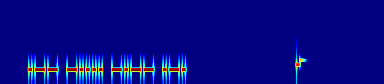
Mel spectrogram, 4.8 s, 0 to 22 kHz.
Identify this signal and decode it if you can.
Morse code, heard as a keyed tone, about 30 wpm, 700 Hz. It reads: W6YR
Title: Easy Call Signs - 30wpm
